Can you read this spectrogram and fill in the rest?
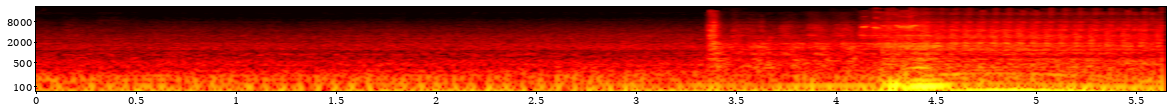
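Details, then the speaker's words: Used Mazda MX5 viewed for purchase, fitted with aftermarket coilovers, anti-roll bars and strut braces: brief crank, then the engine catches at once and settles into a smooth, even idle; starts up fine, a normal start. "get Rhino now starting up fine no battery there's no reason to believe started beforehand"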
